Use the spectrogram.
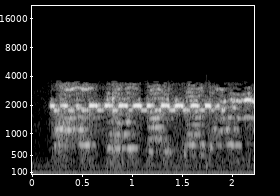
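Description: Phone ringback music plays steadily after a brief silence, a bright, tinny melody with fluttering high notes and no talking, a caller ringtone heard down a phone line while waiting for the call to be answered.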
